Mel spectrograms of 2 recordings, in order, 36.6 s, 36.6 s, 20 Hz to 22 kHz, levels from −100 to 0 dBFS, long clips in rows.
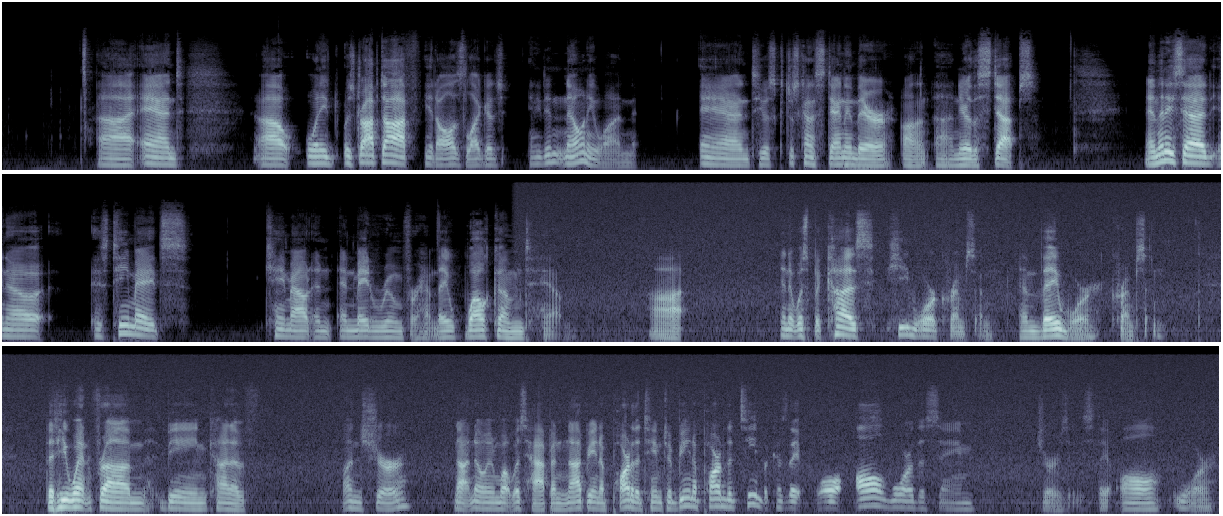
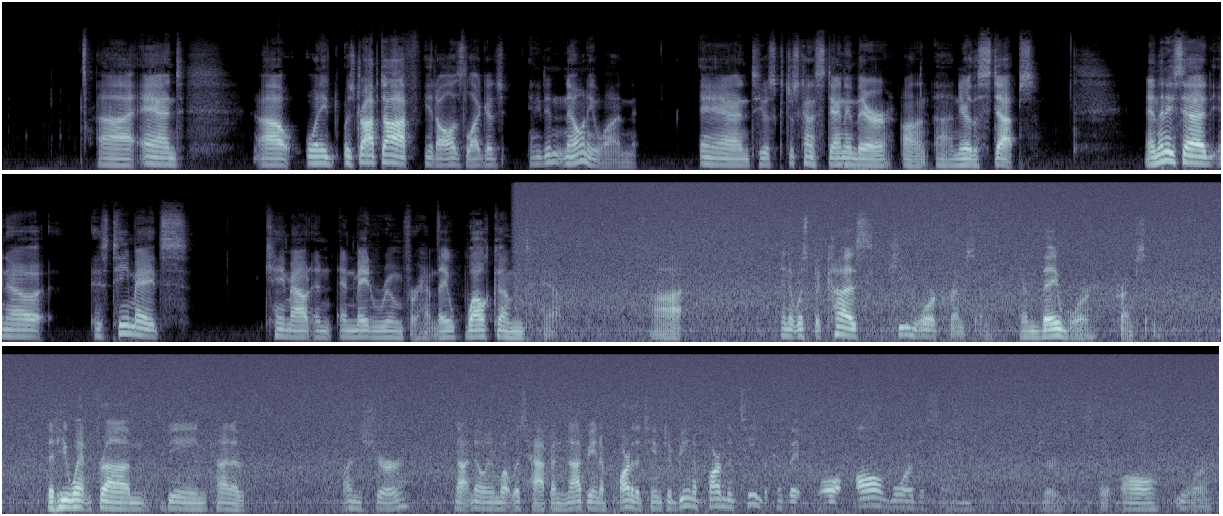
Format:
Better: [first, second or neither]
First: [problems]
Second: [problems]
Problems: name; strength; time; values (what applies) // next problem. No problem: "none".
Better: first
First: hiss; faint; from 17 s on; 25 dB below the speech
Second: hiss; loud; from 17 s on; 8 dB below the speech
